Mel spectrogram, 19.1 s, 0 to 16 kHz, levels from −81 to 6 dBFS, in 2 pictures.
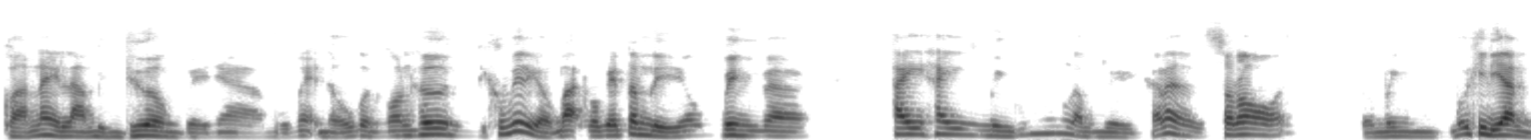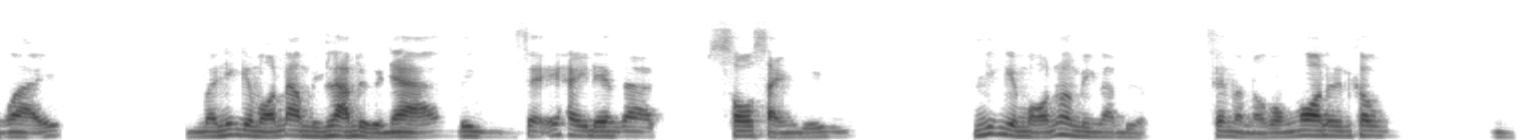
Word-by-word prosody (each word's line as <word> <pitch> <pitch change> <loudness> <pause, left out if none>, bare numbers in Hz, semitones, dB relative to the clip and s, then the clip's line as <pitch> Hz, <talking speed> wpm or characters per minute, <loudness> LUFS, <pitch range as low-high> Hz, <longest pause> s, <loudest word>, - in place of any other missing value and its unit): "Quán 115 0 -1
này 140 -3 +2
làm 115 -2 +1
bình 105 -2 -6
thường 125 -4 +3
về 105 -1 -6
nhà 105 -2 -9
bố 100 -1 -13
mẹ 130 -1 -7
nấu 105 +1 -4
còn 120 -3 -4
ngon 130 +1 -2
hơn." 155 -1 +5 0.2
Thì - - -18
không 170 - -3
biết, 235 - +4
kiểu, - - +2
bạn 135 - +3
có 125 - 0
cái 135 - +5
tâm 160 -3 +5
lý 125 - +5
không? 135 0 -8
Mình 135 -3 +3
là 120 -2 +1 0.6
hay 160 0 +4
hay 160 -2 0
mình 125 -2 -3
cũng 175 +2 -9
là - - -1
một 115 - -9
người 105 -2 -5
khá - - -4
là 180 -8 +2
so 150 - 0
đo 150 -3 +4
ấy, 145 - -12 0.4
kiểu, 100 - -9
mình 110 -1 -6
mỗi 165 - -1
khi 175 - +4
đi 145 - +6
ăn 140 -3 +9
ở 110 - -5
ngoài 105 -1 0
ấy, 130 - -4 0.8
mà 115 +1 -3
những 145 +4 -1
cái 135 - +2
món 115 +1 +3
nào 135 -2 +3
mình 120 -1 -3
làm 125 -2 +5
được 115 - +1
ở 105 - +1
nhà 110 -1 +5
á, 105 - +1 0.2
mình 110 -3 -5
sẽ 95 - -5
hay 135 -3 +1
đem 120 -1 +1
ra 125 - 0 0.4
so 130 - -1 0.2
sánh 100 -3 -1
với 105 - -8 1.0
những 165 +6 -4
cái 140 - +1
món 105 -2 0
mà 150 -2 +1
mình 115 -3 -4
làm 105 -1 -7
được, 100 -2 -10 0.4
xem 125 -2 -2
là 110 - -3
nó 95 -1 -4
có 105 - -1
ngon 130 +4 +5
hơn 125 -1 -2
không. 130 -1 -1 0.7
Ừm. 105 -2 -15
125 Hz, 250 wpm, -23 LUFS, 110-140 Hz, 1.0 s, ăn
